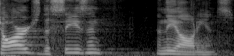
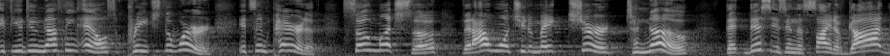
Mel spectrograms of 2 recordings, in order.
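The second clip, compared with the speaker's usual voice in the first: higher, louder urgent plea; fervent preaching; 4 semitones higher, 3 dB louder than usual. Acted. Pastor voicing Paul's urgent charge to Timothy, fervent. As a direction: plead the charge earnestly.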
